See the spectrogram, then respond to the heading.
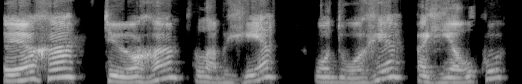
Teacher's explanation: Это «г», звонкая пара «х», «х» и «г».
